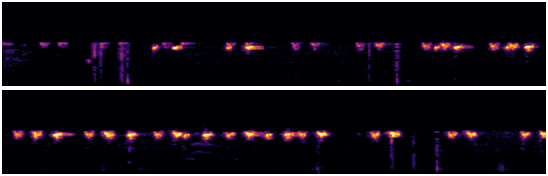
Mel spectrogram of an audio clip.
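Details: Female common quail calling, a long run of short, high, chirping notes in quick succession, often paired or clustered, sparse at first and then steadier at roughly two notes per second, with a few faint low thumps.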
